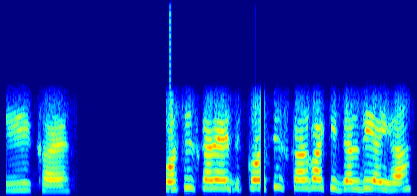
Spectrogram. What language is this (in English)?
Maithili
